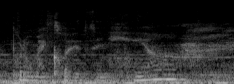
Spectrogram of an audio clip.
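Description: A woman's voice speaking softly, close to a whisper, with faint background music.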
